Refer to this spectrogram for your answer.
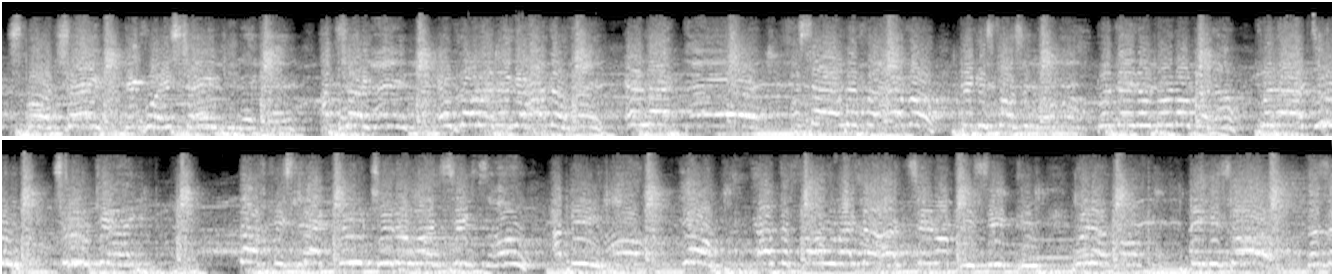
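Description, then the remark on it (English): A loud, dense roar of a festival crowd at Meredith Music Festival yelling and whooping over live music as the performer starts on stage, sustained with no break for the whole stretch. “And you can hear as soon as you start, everyone just lost it, and the whole crowd was just filled with joy.”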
